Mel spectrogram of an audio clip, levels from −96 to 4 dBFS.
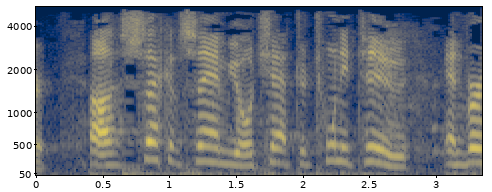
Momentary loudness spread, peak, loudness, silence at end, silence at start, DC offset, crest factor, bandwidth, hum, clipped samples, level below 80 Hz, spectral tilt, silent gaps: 11 LU; 0 dBFS; -20 LUFS; 0 s; 0 s; under 0.1%; 20 dB; 5.4 kHz; none; under 0.1%; -48 dBFS; -5 dB/octave; none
